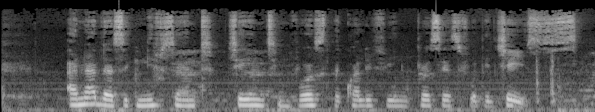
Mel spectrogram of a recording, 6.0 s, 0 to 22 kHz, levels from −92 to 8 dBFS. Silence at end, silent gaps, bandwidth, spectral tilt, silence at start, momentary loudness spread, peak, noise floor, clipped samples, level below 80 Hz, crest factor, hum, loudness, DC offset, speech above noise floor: 0 s; none; 16.5 kHz; -4 dB/octave; 0.05 s; 11 LU; 0 dBFS; -42 dBFS; under 0.1%; -40 dBFS; 18 dB; none; -18 LUFS; under 0.1%; 24 dB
